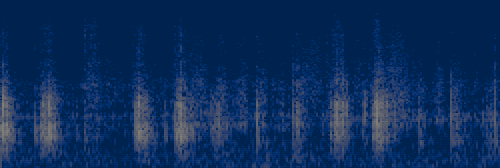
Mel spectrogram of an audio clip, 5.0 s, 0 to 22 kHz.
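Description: Long nail tips rub and scratch across the segments of a solid dark chocolate bar lying flat. The result is a series of short, dry scratchy bursts, centered around 1 kHz with a little high hiss. They come at an uneven pace, fade quickly, and have no low-end body.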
